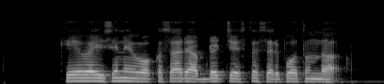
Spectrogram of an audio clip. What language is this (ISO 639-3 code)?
tel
